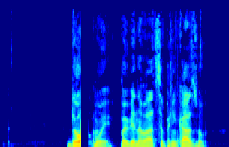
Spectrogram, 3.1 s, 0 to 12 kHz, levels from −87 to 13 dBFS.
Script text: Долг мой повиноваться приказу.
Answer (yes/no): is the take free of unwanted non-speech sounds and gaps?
no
